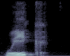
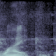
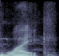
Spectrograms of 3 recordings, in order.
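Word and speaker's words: Weik: You know, that guy spent his whole life saying, no, it's pronounced Wyke. It's Wyke.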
